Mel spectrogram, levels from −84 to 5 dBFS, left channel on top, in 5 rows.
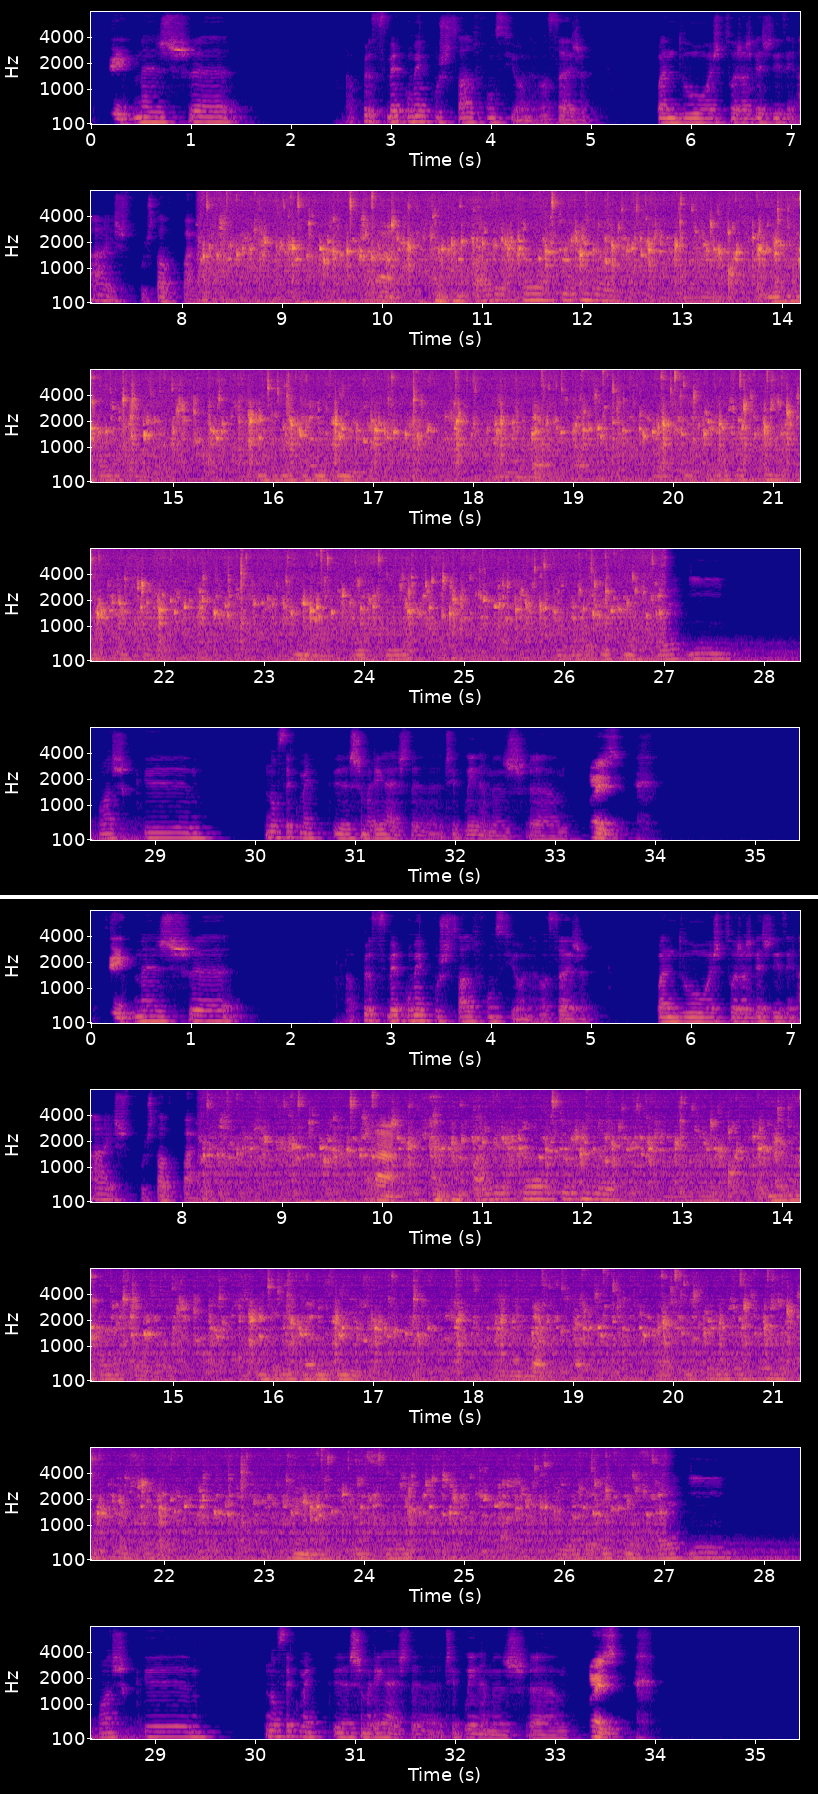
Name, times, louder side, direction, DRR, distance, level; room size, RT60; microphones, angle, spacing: voice 1, 0.4-1.5 2.5-5.0 5.7-8.3 9.8-13.4 13.7-15.0 15.6-17.1 18.2-18.7 19.8-22.3 23.6-25.6 25.9-27.6 28.4-29.5 30.1-33.1, equal, ahead, -3 dB, 0.8 m, -38 dB
sound 1, 8.1-27.0, left 5 dB, 40° left, 0.5 m, -26 dB
voice 2, 10.5-10.8 14.4-14.5 16.1-16.4 18.4-18.7 19.0-19.1 23.3-23.7 33.3-34.0, right 5 dB, 60° right, 7 dB, 0.6 m, -31 dB
sound 2, 16.0-28.9, right 1 dB, 65° left, 2.2 m, -38 dB
5.0 x 4.0 x 2.4 m, 0.39 s
head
